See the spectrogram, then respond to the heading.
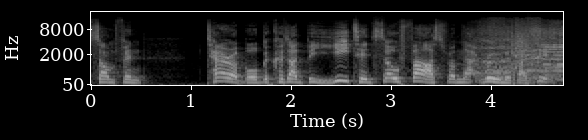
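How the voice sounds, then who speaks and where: A high-pitched male voice, animated in tone and fairly quick, with ordinary pitch variation in a very clean recording with a silent background. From England, London. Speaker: podcast host. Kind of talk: solo podcast monologue.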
